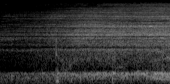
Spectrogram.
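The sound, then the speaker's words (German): A long, deep sniff of wine drawn into a wine glass, a steady airy rush of breath that builds slightly in loudness over a second and a half, with no talking. “Wenn das Glas zerspringt,”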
